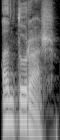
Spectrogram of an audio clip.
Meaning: 1. environment, surroundings, setting (set of environmental conditions) 2. entourage (retinue of attendants, associates or followers)
- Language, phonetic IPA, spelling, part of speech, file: Russian, [ɐntʊˈraʂ], антураж, noun, Ru-антураж.ogg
